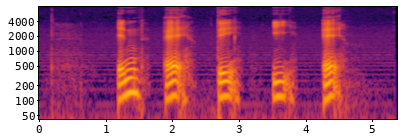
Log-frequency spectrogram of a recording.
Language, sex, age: Danish, male, 49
